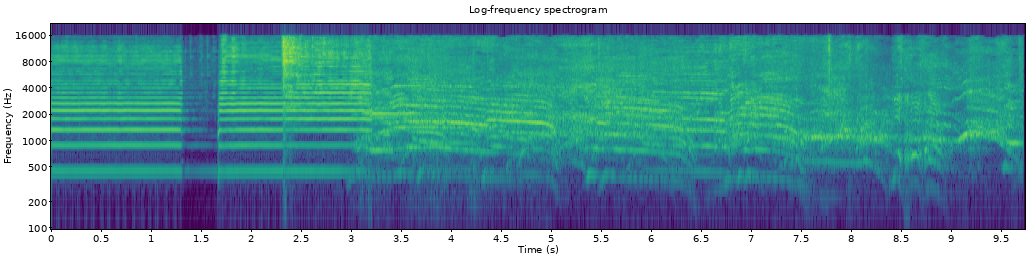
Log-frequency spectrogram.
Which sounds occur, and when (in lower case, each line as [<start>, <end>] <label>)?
[0.00, 6.83] music
[1.32, 1.64] glass
[2.30, 2.75] shatter
[2.96, 9.74] shout
[7.73, 7.87] tick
